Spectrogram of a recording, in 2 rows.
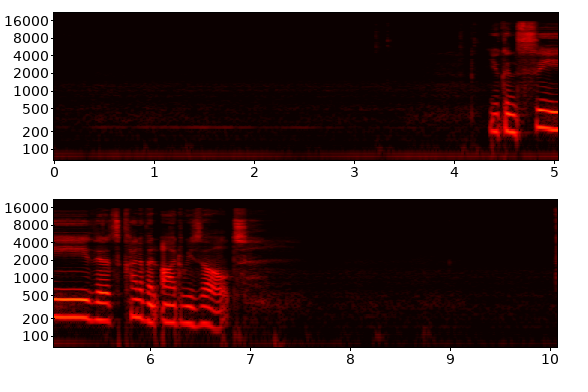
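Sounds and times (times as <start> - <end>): low steady hum: 0.0 - 10.0
computer mouse clicks: 3.2 - 4.3.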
